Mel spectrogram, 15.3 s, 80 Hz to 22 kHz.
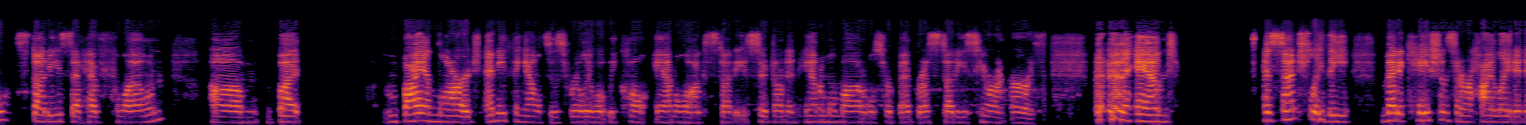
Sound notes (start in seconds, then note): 11.0 clears throat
